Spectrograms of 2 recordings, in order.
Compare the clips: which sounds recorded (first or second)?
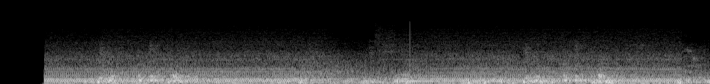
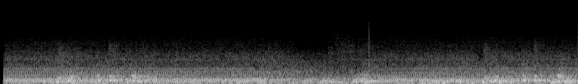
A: first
